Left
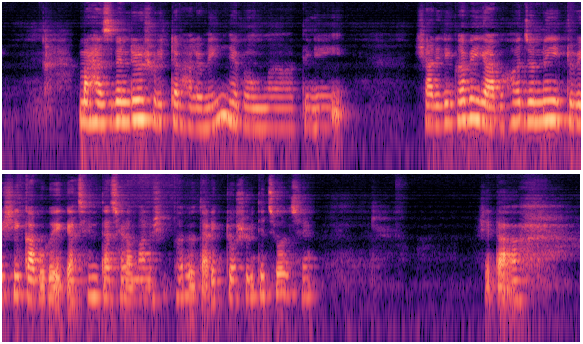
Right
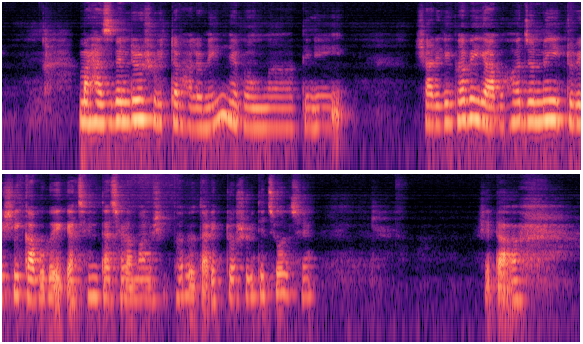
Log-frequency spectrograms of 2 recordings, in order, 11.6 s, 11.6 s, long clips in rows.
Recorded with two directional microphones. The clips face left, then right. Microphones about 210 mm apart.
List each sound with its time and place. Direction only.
0.3 s speech: centre (ahead or behind)
10.6 s speech: 5° right (ahead or behind)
